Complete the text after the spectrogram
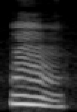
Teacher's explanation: feel the vibration of your vocal cords try this say m touch your throat gently and you can feel vibration in your throat that tells you m is a voiced sound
